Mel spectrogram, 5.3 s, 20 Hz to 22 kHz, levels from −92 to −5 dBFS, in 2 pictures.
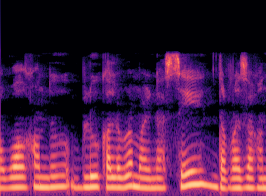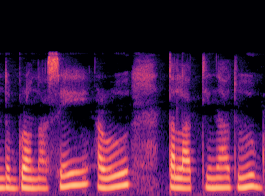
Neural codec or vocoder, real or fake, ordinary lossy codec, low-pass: none; real; none; 7.2 kHz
